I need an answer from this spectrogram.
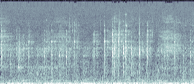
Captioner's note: breathing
